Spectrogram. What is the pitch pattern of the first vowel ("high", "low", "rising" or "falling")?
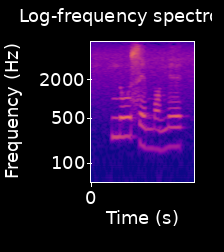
high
